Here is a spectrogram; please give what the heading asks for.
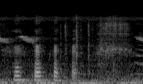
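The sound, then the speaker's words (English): A bird cheeps in a few short, high chirps over steady low background noise. “There's a bird cheeping going that way.”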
